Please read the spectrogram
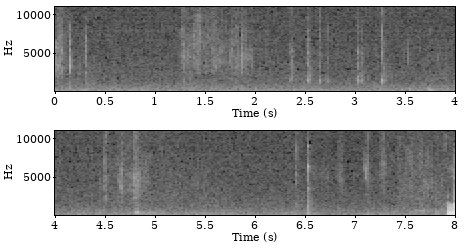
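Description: Faint, scattered small clicks and taps of small metal and plastic parts being handled on a camera's mode-dial assembly as its small retaining screw is tightened by gloved hands.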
